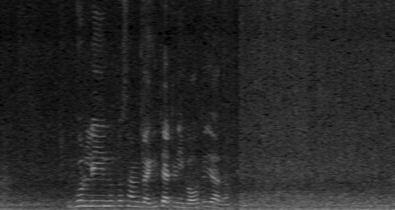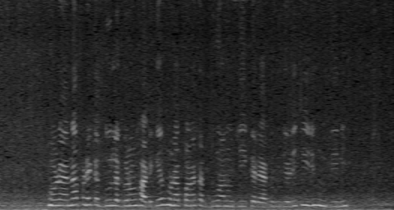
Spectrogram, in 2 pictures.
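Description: A woman speaks close by, calmly and clearly.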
